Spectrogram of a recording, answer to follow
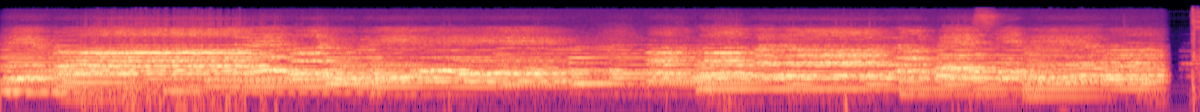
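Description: Girls' children's choir singing together in several parts, holding long notes. There is a short breath between phrases about halfway, and the singing stops just before the end.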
